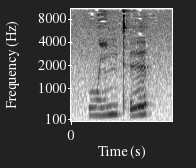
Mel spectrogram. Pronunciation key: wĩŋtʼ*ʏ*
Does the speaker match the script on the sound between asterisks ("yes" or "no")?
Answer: yes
